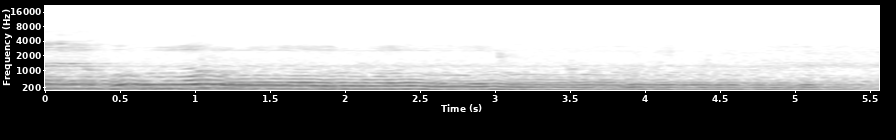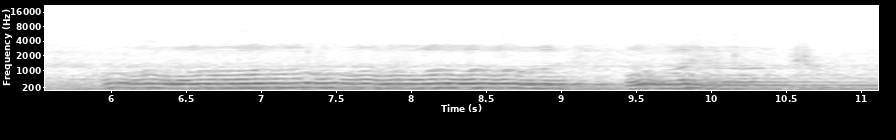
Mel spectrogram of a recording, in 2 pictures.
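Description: A rabbi's voice chanting a Jewish blessing prayer in long, drawn-out, melismatic notes. There are two phrases with a short pause about halfway, and the second phrase opens higher.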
